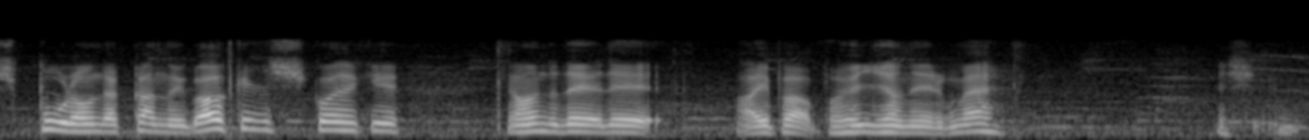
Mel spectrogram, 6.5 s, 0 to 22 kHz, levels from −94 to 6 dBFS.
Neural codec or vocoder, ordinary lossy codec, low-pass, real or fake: none; none; none; real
